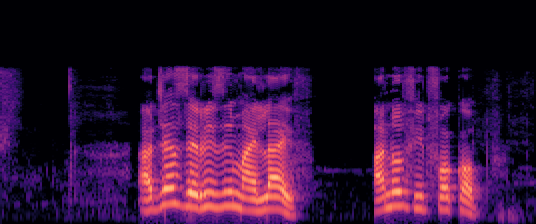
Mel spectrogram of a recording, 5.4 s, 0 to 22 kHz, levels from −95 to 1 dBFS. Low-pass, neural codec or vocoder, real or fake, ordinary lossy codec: 7.2 kHz; none; real; none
